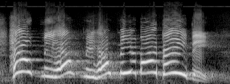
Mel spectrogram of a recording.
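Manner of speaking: hammed-up panicked lady screaming from a window; a trapped mother calling down from the burning building, frantic falsetto; frantic woman.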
